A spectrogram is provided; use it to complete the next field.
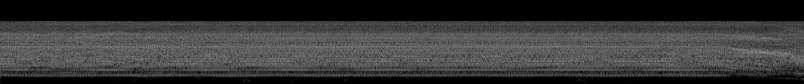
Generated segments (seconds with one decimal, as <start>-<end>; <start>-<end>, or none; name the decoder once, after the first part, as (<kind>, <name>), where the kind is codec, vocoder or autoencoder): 0.0-2.3 (codec, DAC); 6.6-7.0; 7.6-8.0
